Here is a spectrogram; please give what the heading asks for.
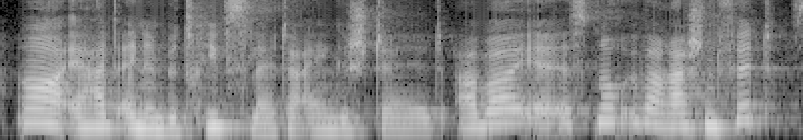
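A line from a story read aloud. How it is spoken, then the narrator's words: Plain. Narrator (German): sagte Henry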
